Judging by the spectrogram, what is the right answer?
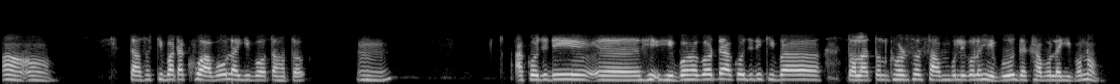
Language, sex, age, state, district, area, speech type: Assamese, female, 30-45, Assam, Charaideo, urban, conversation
